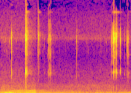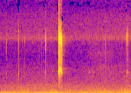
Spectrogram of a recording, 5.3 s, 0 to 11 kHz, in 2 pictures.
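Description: An NRB Konig V2 balisong knife is flipped, giving sharp metallic clicks and clacks in scattered bursts against a quiet background, close and crisp.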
